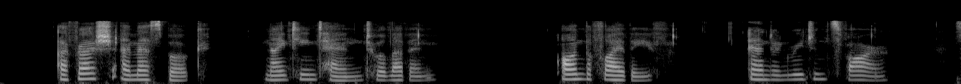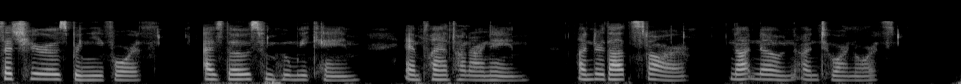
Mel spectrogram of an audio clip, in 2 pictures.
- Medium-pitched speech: No, high, 215 Hz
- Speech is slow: Yes, slow, 110 wpm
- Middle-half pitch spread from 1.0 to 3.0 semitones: Yes, average, 2.7 semitones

